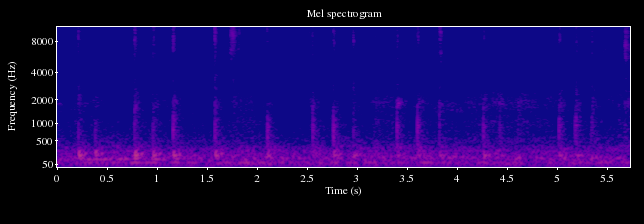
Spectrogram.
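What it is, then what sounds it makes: Tympanic abdomen on percussion. Percussion over a human abdomen above the bowel gives a series of short, hollow, drum-like taps with a low tympanic tone near 200 Hz, each dying away quickly. The air-filled tympanic sound is judged good.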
